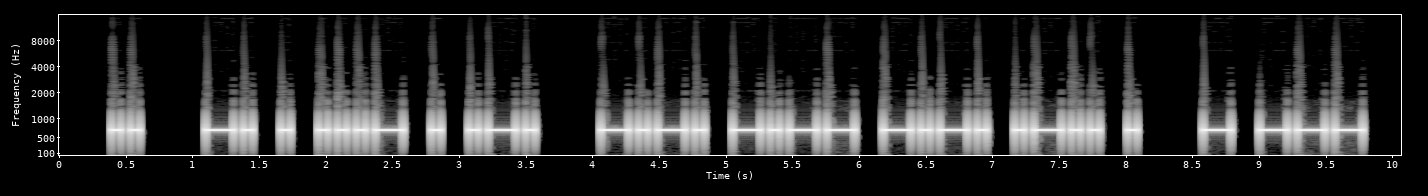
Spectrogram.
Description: Morse code, heard as a keyed tone, about 17 wpm, 700 Hz. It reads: I NEVER CYCLE TO
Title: Sentences from Top 1000 Words - Review Part 6 - 17wpm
